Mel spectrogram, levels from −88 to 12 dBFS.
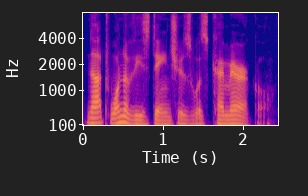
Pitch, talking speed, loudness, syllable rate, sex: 120 Hz, 170 wpm, -19 LUFS, 5.6 syllables/s, male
